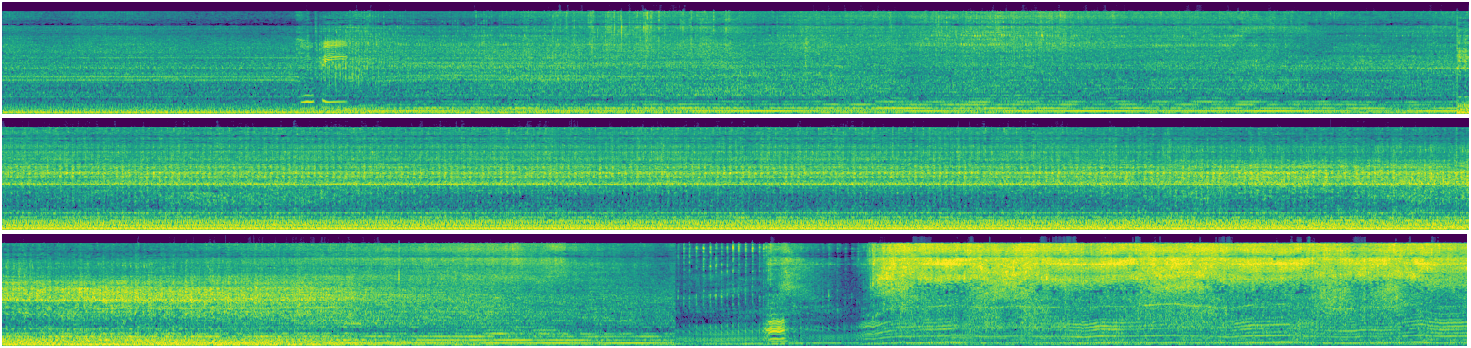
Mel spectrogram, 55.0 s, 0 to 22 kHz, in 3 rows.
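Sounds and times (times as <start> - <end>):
engine running: 0.0 - 54.9.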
